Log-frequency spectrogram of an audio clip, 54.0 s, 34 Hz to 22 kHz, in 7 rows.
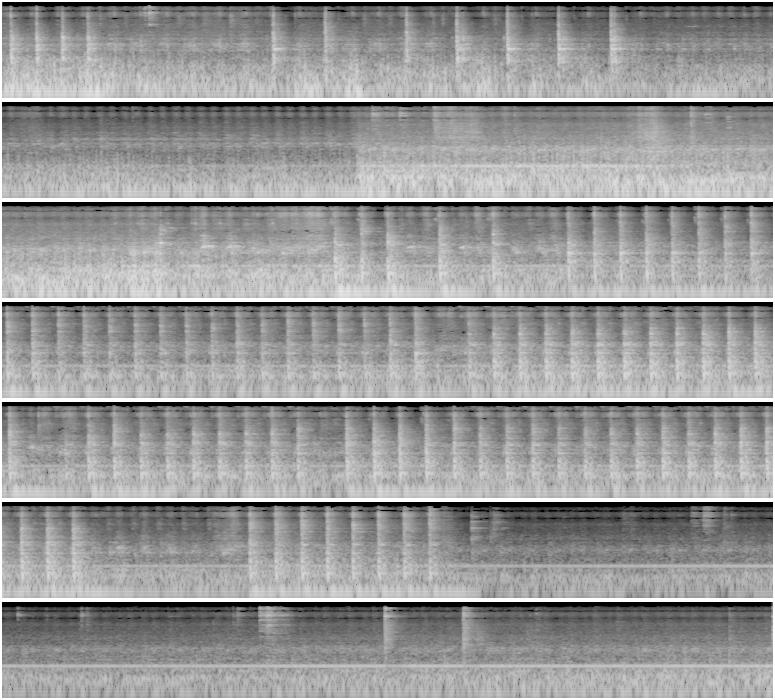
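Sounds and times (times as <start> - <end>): machine hum: 0.0 - 19.3.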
